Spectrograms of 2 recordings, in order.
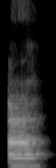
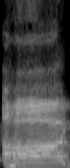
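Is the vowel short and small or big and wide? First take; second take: small; big. First: The vowel is small and modest. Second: The vowel is big and wide open. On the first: The speaker calls it right. "cuma a, kecil aja, secukupnya" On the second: The speaker calls it wrong. "jangan sampai a gitu"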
